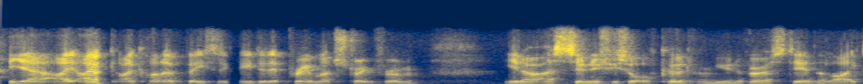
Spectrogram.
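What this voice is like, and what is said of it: Bristol English accent. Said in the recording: “I grew up in sort of Bristol, as you can probably tell from my accent.”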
